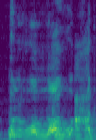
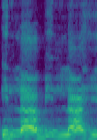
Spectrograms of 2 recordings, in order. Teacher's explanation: কুয়াল্লাহু আহাদ এটা পুর হইছে মোটা হইছে আর ইল্লা বিল্লাহি এই বিল্লাহি এটা চিকন হইছে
